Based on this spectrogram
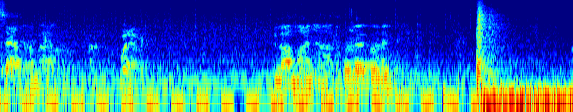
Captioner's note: in English; indistinct chatter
